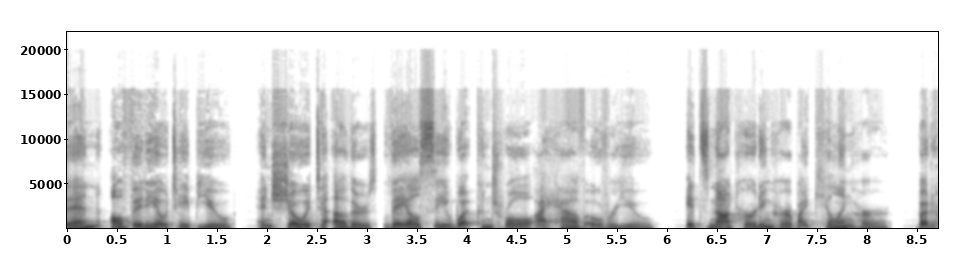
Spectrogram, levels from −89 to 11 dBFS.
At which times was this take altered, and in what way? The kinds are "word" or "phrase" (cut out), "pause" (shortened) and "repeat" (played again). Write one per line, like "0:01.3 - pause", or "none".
0:03.2 - word
0:06.7 - word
